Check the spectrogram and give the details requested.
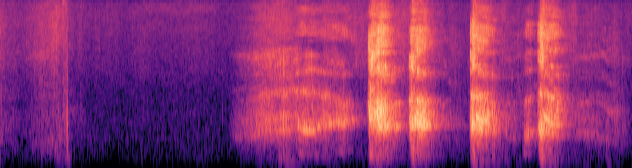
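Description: A noisy rushing breath, then four sharp explosive bursts in quick succession; sneezing and coughing with a cold.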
